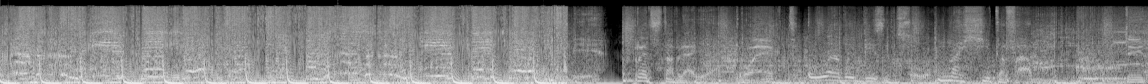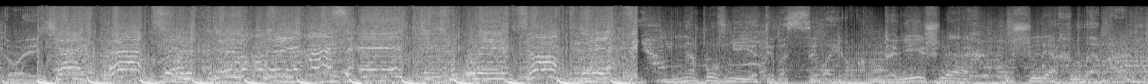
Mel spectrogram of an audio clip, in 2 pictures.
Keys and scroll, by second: 5.7 Page_Down, 18.1 Page_Down.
